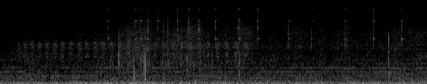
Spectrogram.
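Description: Shimano Soare CI4 spinning reel being cranked on a slow retrieve, a fine rapid ticking from its gears with scattered sharper clicks, over a low steady rumble.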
